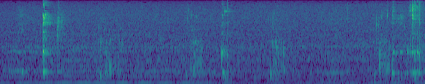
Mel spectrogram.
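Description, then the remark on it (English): Someone quietly drinking water: a few soft, wet gulping and swallowing clicks spaced irregularly over a few seconds, with a low steady hum underneath and no talking. “Sorry, I drank some water, guy.”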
